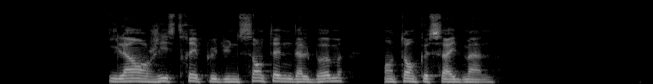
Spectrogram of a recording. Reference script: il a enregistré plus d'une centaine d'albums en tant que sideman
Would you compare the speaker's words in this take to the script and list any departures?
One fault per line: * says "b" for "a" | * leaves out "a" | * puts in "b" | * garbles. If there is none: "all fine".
all fine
